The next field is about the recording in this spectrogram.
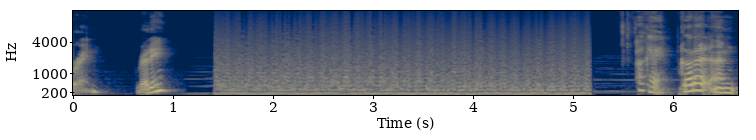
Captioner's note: brain downloading sounds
